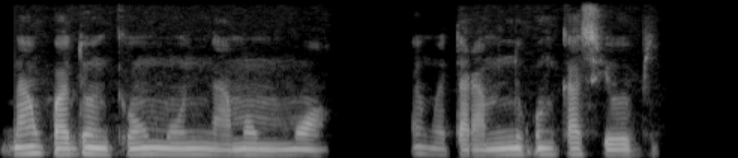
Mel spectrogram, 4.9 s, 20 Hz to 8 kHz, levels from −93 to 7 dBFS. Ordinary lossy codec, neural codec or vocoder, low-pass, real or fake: Opus, 64 kbps; none; 7.2 kHz; real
